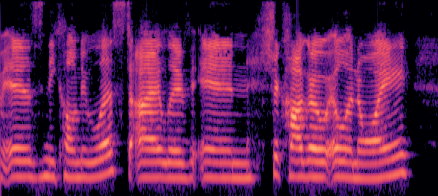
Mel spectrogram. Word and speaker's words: Neulist: that probably wrong nicole how do you say your last name new list oh so i did say it pretty close so all right all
